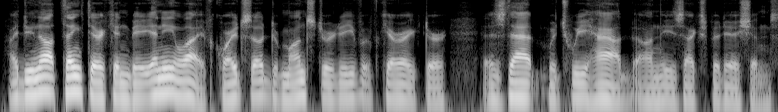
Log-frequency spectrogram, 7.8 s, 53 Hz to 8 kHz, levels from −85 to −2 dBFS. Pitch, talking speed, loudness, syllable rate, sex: 95 Hz, 170 wpm, -19 LUFS, 4.9 syllables/s, male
